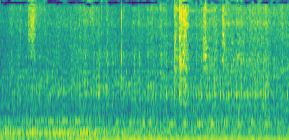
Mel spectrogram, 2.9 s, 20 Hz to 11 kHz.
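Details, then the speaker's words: Mercedes-Benz SL55 AMG, check engine light on, at idle; steady low rumble with uneven ticking about three to four per second under the hood, source unclear and untraced. "There's some type of noise. Where is it? Something going on under the hood."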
